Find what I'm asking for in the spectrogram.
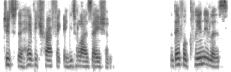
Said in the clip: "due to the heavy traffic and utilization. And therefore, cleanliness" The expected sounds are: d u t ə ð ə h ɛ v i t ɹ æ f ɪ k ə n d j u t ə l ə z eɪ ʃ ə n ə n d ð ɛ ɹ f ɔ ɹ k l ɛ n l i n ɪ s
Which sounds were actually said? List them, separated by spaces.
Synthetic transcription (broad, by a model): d u t ə ð ə h ɛ v i t ɹ æ f ɪ k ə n j u t ə l ə z eɪ ʃ ə n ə n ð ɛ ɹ f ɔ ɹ k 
